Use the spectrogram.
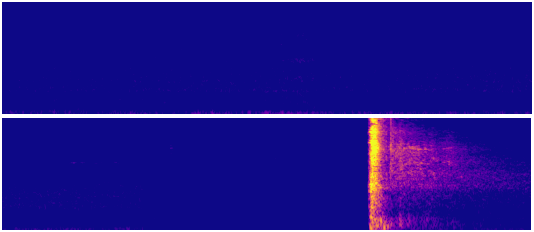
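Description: A single sharp rifle shot from a Mossberg Patriot Predator on a long-range target range, a loud crack with a decaying tail after several seconds of quiet outdoor background, no voices.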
